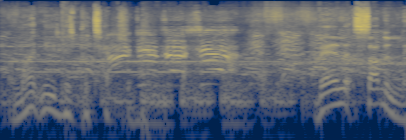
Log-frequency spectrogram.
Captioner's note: crowd chanting in foreign language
